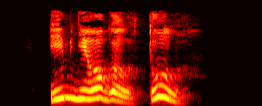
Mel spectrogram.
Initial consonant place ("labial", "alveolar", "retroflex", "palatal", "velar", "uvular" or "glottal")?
labial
